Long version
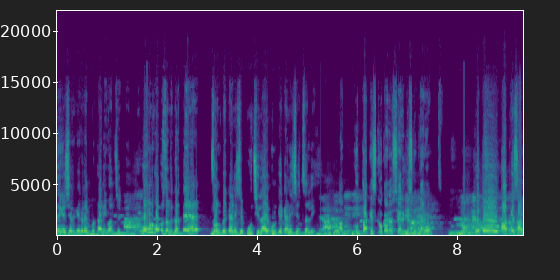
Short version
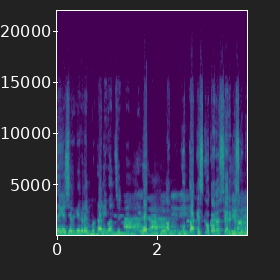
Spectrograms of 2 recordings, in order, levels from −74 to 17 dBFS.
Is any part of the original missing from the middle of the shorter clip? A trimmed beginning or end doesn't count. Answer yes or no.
yes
